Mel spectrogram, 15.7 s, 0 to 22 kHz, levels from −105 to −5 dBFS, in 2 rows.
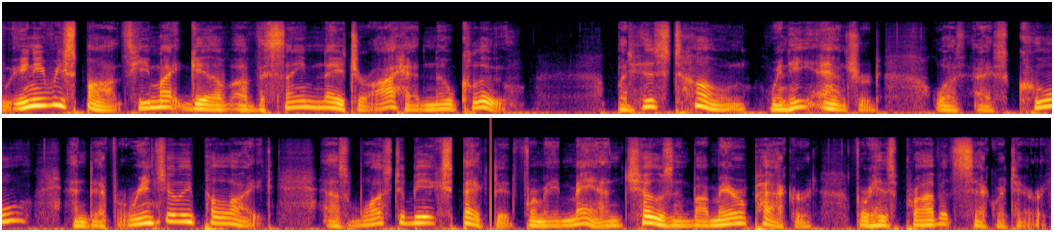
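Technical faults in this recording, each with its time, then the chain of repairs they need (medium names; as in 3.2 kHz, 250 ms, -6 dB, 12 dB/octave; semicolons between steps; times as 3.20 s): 11.54 s: pop -9 dBFS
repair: de-click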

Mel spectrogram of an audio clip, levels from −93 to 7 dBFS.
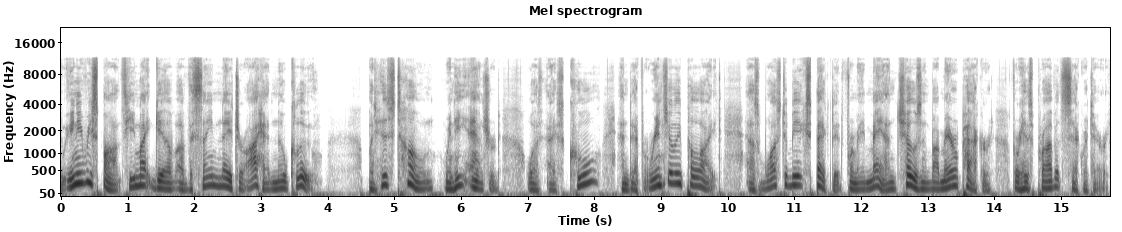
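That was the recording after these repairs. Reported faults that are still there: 11.54 s: pop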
